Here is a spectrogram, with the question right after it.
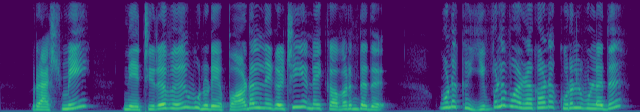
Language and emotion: Tamil, happy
